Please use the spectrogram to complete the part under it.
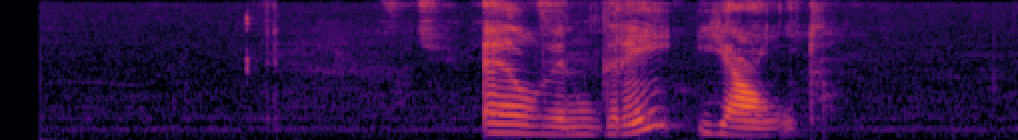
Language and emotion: Russian, neutral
